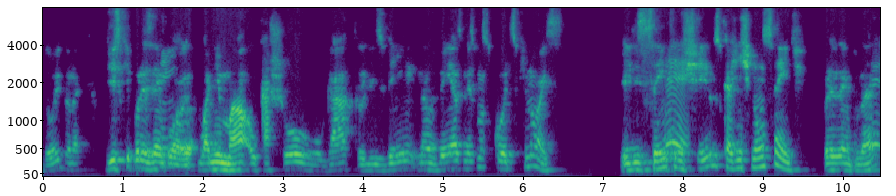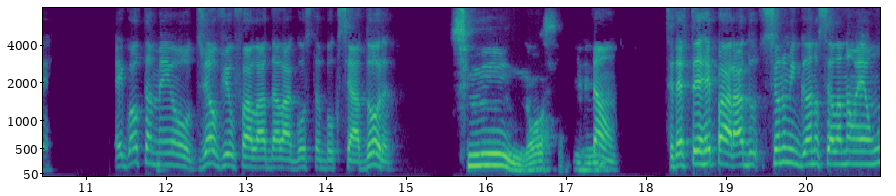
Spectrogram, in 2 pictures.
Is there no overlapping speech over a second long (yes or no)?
yes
